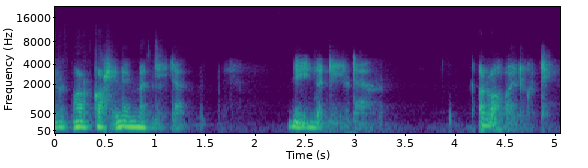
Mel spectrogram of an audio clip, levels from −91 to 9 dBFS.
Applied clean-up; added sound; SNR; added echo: neural mask model DeepFilterNet 3.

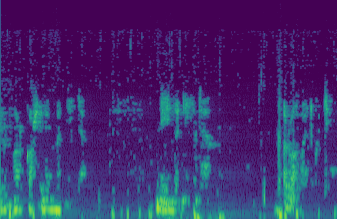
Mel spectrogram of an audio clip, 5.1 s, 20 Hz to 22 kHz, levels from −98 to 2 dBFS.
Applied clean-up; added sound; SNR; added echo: classical method spectral subtraction.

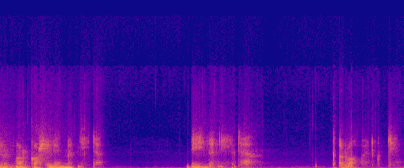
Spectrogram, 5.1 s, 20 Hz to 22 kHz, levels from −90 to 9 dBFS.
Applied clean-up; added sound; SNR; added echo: neural mask model RNNoise.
